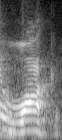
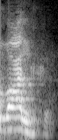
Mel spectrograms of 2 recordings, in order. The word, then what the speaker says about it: walk: और कोई कोई पढ़ता है वाल्क, वाल्क गलत है, वाल्क नहीं पढ़ना है, वाक पढ़ना है, यही सी को बोलते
